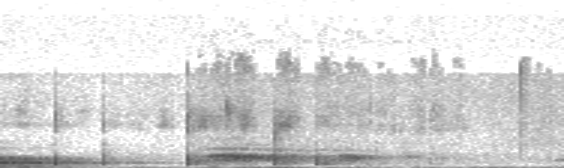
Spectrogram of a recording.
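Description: Chalk or a marker scratches out words on a classroom board, making soft, irregular taps and strokes that come and go under a faint murmuring voice.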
